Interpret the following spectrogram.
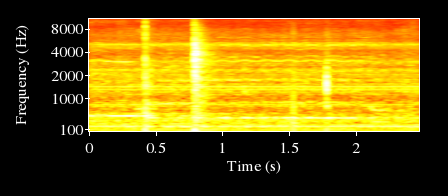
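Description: Steady low hum with a held higher tone, broken by three short sharp clicks: two within the first second and one near the end.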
